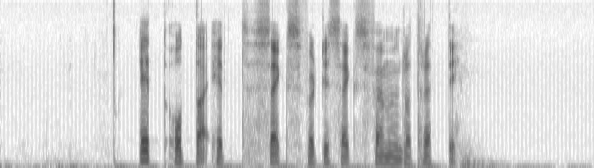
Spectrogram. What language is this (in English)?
Swedish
